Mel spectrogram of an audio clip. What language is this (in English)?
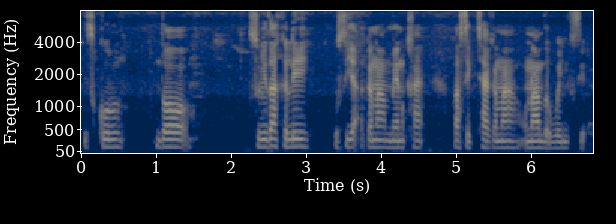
Santali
